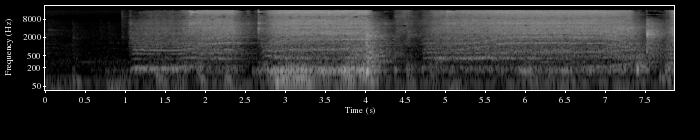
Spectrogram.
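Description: A cordless drill whirs in bursts.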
